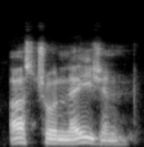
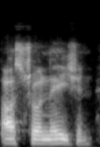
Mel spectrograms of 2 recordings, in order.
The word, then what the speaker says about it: Austronesian: Austronesian.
